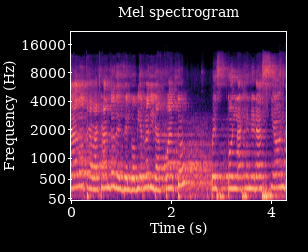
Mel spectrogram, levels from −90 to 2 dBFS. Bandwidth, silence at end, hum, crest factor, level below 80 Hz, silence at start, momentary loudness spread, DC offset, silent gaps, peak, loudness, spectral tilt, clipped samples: 13 kHz; 0 s; none; 12 dB; -40 dBFS; 0 s; 4 LU; under 0.1%; none; -4 dBFS; -16 LUFS; -4.5 dB/octave; under 0.1%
